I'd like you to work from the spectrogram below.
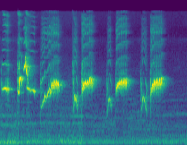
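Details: Greater green leafbird, cared for in hot season, singing loudly indoors: a series of loud, clear whistled notes, each rising then falling, repeated about once every half second.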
